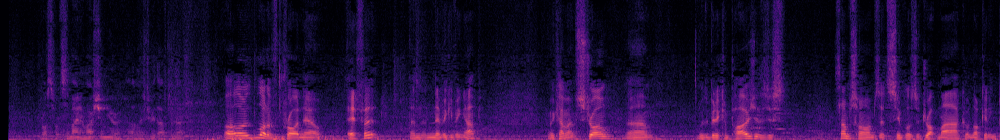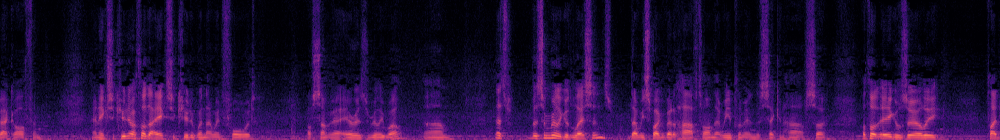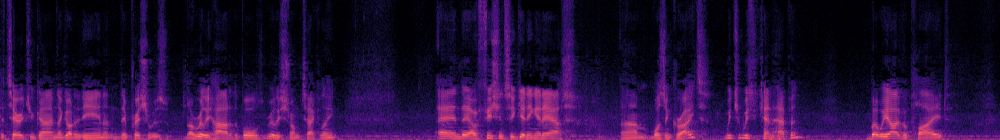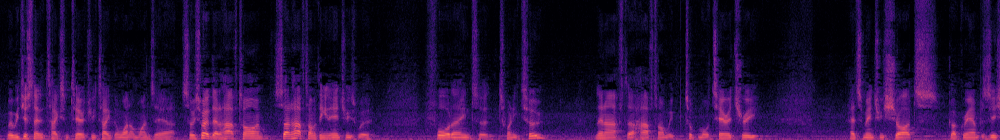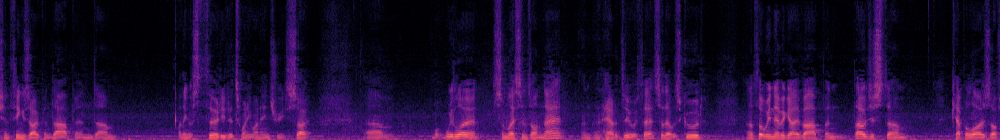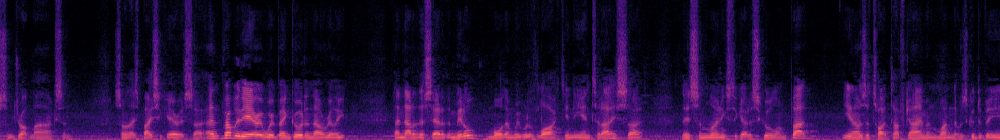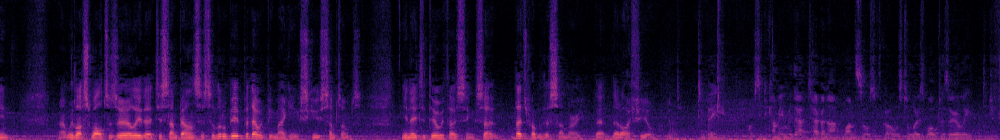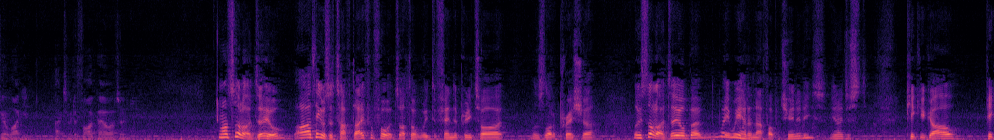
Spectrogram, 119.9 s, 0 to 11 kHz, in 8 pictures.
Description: Ross Lyon post-match Q&A - Round 6 v West Coast Eagles
Watch Ross Lyon's media conference following the loss to West Coast.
